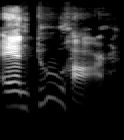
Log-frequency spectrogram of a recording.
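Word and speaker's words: Andújar: They got a long ball from Miguel Andujar.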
